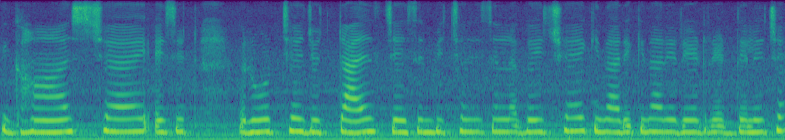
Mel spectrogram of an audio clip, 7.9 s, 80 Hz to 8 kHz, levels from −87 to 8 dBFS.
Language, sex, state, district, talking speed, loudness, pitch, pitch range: Maithili, female, Bihar, Vaishali, 135 wpm, -13 LUFS, 255 Hz, 250-265 Hz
